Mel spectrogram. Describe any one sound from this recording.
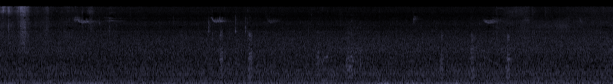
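Ducks quack softly now and then.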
